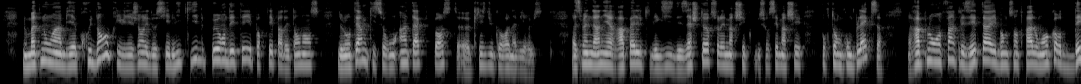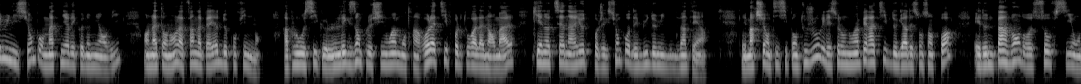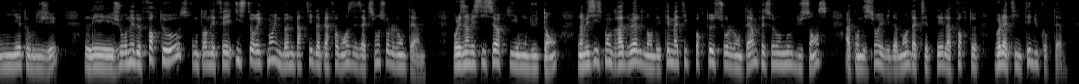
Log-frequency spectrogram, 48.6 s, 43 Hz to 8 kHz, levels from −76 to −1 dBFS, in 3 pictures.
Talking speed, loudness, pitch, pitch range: 205 wpm, -33 LUFS, 145 Hz, 135-165 Hz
